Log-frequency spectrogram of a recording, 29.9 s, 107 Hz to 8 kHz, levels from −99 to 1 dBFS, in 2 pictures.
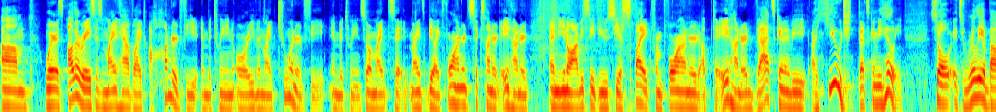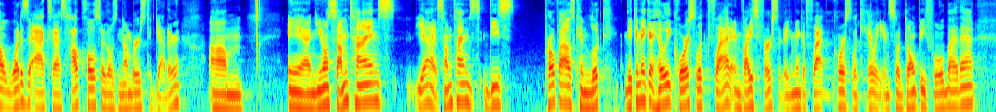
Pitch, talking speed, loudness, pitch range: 125 Hz, 210 wpm, -19 LUFS, 110-140 Hz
